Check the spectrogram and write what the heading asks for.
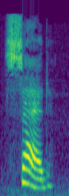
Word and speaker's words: said: Here's one last example, this time with the A-I-D spelling. Said, S-A-I-D, doesn't rhyme with paid, P-A-I-D. It rhymes with bed, B-E-D. Said, bed. And plaid, P-L-A-I-D, doesn't rhyme with paid either.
